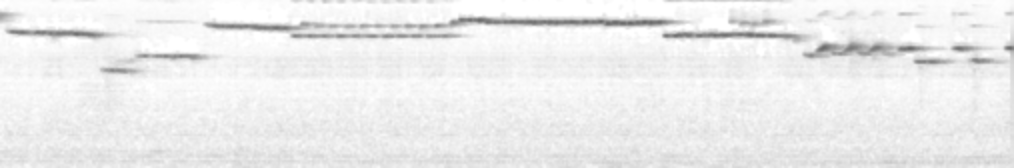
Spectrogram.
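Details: Male Russian canary singing, recorded two months after an earlier recording: long, pure whistled notes held steady at high pitch, shifting between levels, with brief rising slides, and a quicker run of short notes near the end.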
